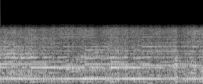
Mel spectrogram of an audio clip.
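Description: Live acoustic guitar music from two guitars, chords ringing on in steady held notes with no singing.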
